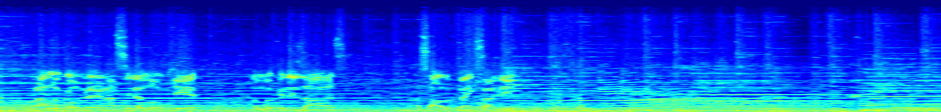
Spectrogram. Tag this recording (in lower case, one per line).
airplane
